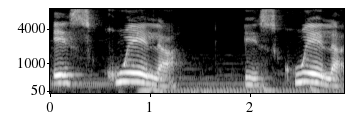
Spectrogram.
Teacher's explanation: Em espanhol, a E é cerrada. Sempre.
